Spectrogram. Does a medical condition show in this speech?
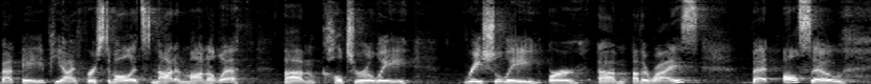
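No.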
